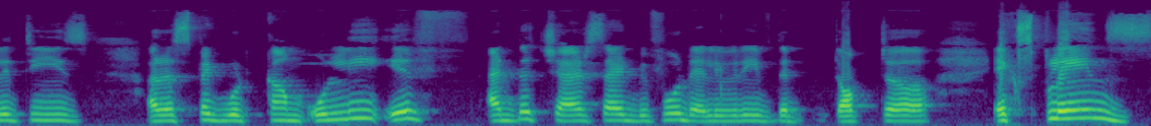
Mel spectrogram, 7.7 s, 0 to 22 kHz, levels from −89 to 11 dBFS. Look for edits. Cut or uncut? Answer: uncut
